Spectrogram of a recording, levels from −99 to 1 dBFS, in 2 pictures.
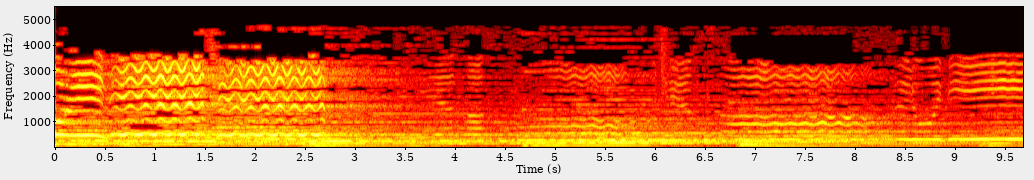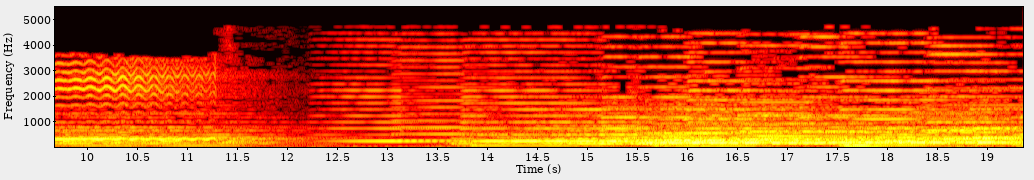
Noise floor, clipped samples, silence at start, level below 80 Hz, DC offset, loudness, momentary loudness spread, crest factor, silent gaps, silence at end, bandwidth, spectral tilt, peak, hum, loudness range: -43 dBFS; under 0.1%; 0 s; -40 dBFS; under 0.1%; -18 LUFS; 15 LU; 16 dB; none; 0 s; 4.9 kHz; -9 dB/octave; -2 dBFS; none; 12 LU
